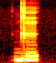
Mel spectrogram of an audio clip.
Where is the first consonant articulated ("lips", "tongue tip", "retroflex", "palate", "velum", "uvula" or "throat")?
velum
